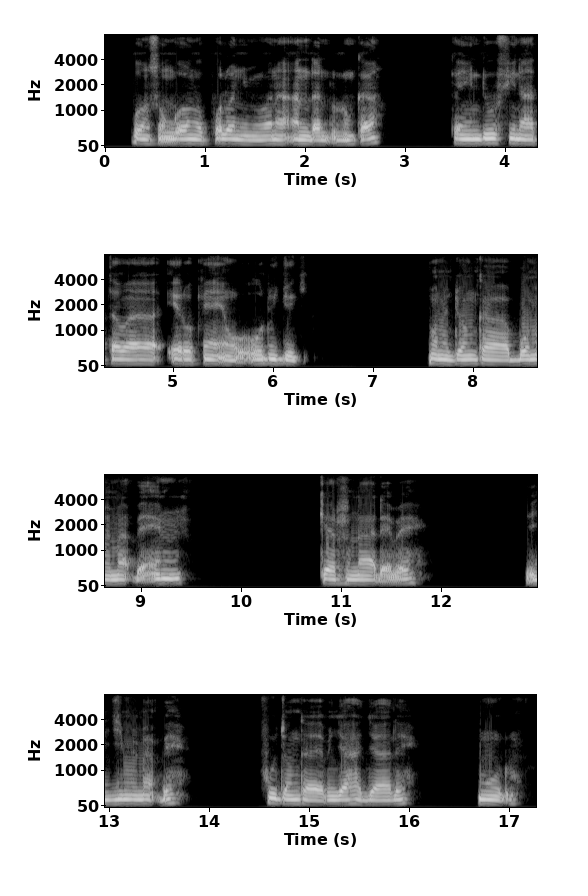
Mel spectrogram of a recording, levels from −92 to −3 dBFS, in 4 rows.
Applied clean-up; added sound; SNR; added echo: none; none; none; none.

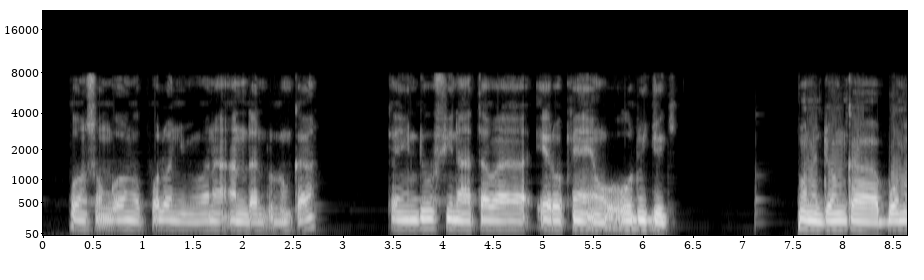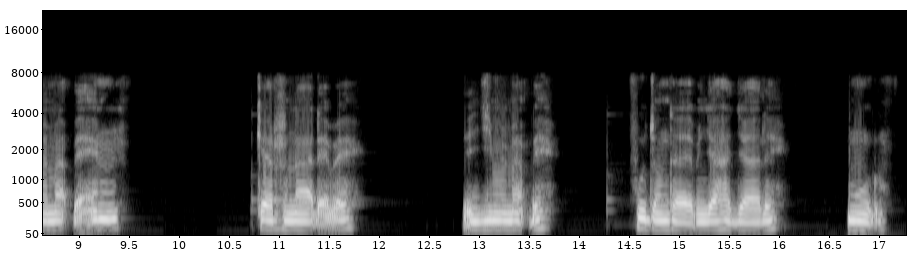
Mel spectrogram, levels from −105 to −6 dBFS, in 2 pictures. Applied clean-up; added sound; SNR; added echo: neural mask model DeepFilterNet 3.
